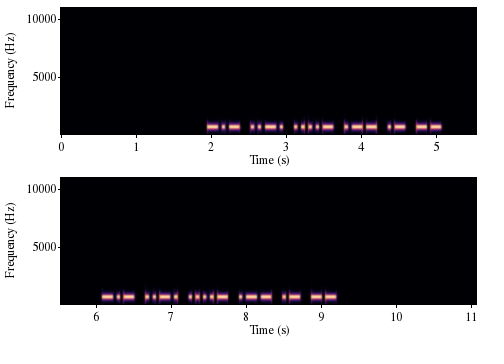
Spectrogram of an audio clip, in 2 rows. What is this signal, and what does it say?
Morse code, heard as a keyed tone, about 25 wpm, 700 Hz. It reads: KF4WAM KF4WAM
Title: USA Call Signs - 6 Characters - Repeated 2x - 25wpm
